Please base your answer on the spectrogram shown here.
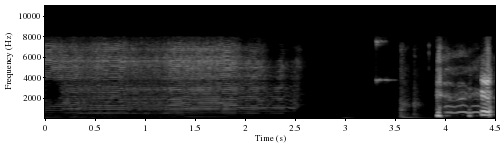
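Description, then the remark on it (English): A drawn-out creaky squeal from a squeaking computer chair lasts a couple of seconds, followed after a pause by a few shorter, harsher squeaks and creaks. “No, one day I will get a new computer chair, but it is not this day.”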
